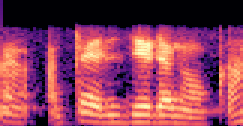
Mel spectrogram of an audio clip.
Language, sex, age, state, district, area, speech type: Malayalam, female, 45-60, Kerala, Palakkad, rural, conversation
